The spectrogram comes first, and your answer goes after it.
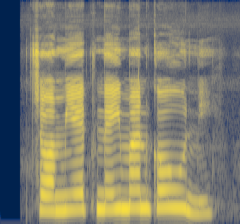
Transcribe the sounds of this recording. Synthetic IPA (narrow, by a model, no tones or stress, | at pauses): t͡ʃɔmjet̪neimankouni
